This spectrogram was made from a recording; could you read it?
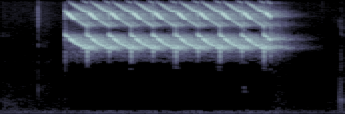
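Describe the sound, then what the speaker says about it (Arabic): A single loud electronic motorcycle horn tone, rapidly warbling and trilling for about a second and a half, close by, then stopping abruptly into silence. "كده هي غيرت الهورن الاولاني، دخلت في الهورن التاني، نشوف صوته عامل ازاي"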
